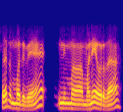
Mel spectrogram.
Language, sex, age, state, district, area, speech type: Kannada, male, 30-45, Karnataka, Chamarajanagar, rural, conversation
